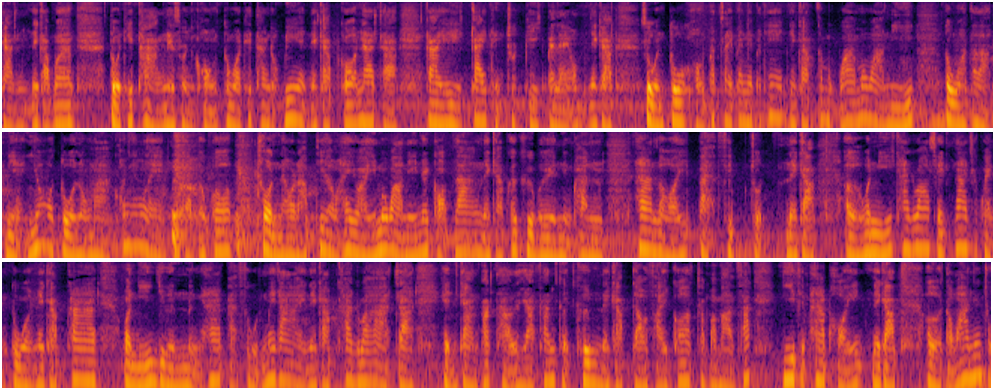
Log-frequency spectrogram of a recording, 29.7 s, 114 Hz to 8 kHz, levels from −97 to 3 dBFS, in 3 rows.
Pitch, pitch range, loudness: 120 Hz, 110-135 Hz, -28 LUFS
